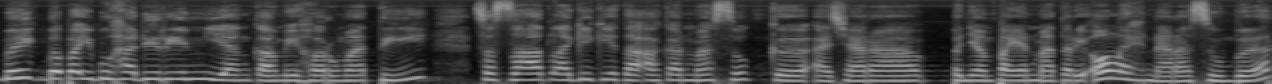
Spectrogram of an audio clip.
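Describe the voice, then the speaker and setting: A woman's dark, mellow tone at a fairly high pitch, with ordinary pitch variation, a moderate pace and hardly any pauses. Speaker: master of ceremonies. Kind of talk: formal announcements. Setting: stage with audience. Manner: formal.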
